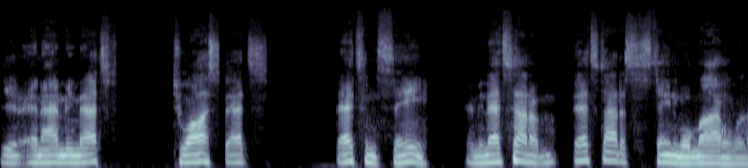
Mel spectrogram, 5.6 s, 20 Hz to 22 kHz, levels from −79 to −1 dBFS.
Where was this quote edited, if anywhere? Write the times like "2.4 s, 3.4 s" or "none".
none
